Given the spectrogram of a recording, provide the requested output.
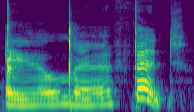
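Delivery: ELEPHANT in three slow, separate beats; robot ELEPHANT, one drawn-out syllable per clap; robot talk. Shown as a demonstration. Teacher clapping the syllables with children, slow robot ELEPHANT. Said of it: "like we are a robot".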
